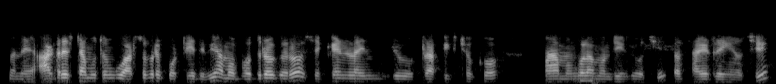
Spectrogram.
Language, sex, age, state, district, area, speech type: Odia, male, 18-30, Odisha, Bhadrak, rural, conversation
